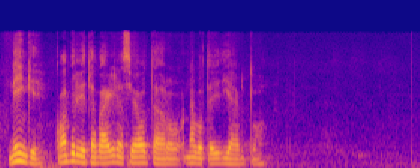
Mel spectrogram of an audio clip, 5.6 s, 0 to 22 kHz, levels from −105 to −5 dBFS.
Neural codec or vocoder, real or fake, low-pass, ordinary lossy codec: codec, 24 kHz, 1 kbps, SNAC; fake; 9.9 kHz; none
